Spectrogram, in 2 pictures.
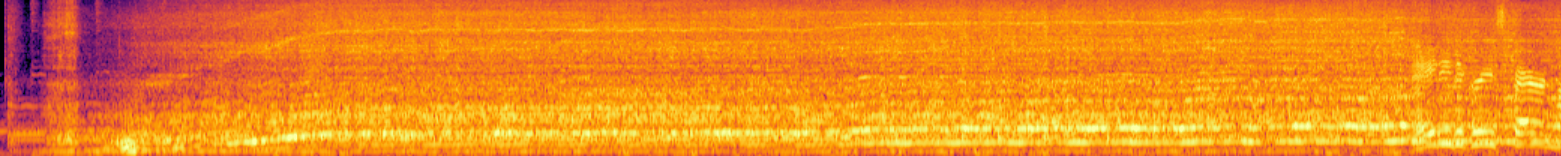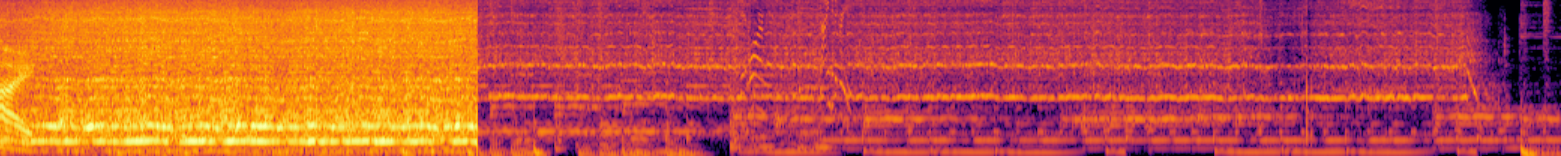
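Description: Blendtec blender spinning up about a second in, then running at full speed through a dozen raw eggs with a loud, steady whine that climbs slightly in pitch; the mixing is heating the eggs by friction. The blender sound cuts off suddenly past the middle, leaving quieter background music.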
